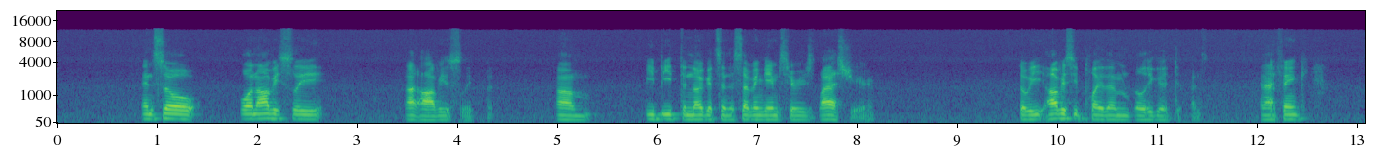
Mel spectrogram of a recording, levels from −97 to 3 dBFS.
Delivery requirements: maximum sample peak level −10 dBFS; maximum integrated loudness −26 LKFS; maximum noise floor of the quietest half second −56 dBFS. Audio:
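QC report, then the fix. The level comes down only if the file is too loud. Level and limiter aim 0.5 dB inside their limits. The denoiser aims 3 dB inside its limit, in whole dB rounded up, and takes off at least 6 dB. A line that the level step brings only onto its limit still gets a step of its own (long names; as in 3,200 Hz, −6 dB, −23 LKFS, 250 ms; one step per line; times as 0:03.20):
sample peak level −3.0 dBFS: out of spec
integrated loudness −23.5 LKFS: out of spec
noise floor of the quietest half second −53 dBFS: out of spec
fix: broadband denoise 6 dB, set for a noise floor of −53 dBFS
level −3 dB
brickwall limiter −10.5 dBFS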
